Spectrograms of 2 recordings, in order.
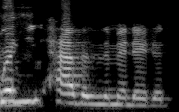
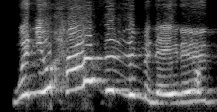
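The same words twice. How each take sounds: First: It is said in a plain American accent. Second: It is said in a put-on British accent. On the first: "I didn't do that in a British accent" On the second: "watch me try to say that in a British accent"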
